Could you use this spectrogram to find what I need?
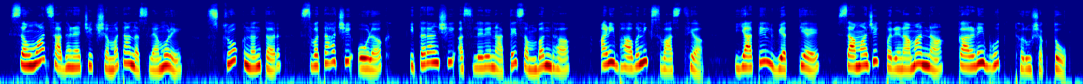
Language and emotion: Marathi, neutral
